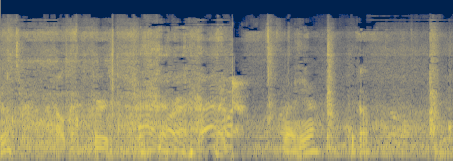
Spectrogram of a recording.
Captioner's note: laugh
